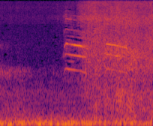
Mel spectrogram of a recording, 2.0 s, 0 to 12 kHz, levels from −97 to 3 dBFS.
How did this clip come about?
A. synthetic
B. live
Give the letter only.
B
